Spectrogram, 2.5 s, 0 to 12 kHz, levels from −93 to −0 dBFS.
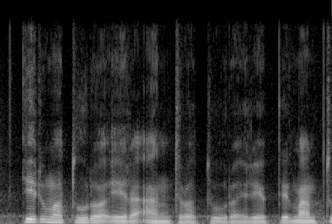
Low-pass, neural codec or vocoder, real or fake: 10.8 kHz; autoencoder, 48 kHz, 32 numbers a frame, DAC-VAE, trained on Japanese speech; fake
